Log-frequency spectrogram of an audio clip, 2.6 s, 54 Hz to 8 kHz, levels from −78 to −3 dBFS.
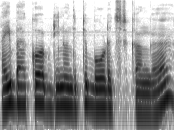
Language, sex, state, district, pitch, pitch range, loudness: Tamil, male, Tamil Nadu, Kanyakumari, 135 Hz, 130-145 Hz, -15 LUFS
